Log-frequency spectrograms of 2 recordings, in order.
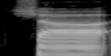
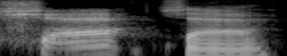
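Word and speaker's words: Schär: So it's Shah and Barnes. See, I would have said Share.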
